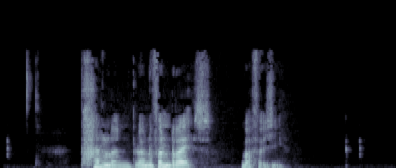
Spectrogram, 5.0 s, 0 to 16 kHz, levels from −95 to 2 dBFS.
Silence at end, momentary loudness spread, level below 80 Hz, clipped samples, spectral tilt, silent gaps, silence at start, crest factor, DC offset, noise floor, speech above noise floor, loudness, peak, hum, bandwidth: 1.4 s; 17 LU; -68 dBFS; under 0.1%; -5 dB/octave; none; 1 s; 22 dB; under 0.1%; -82 dBFS; 62 dB; -21 LUFS; -2 dBFS; none; 11.5 kHz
